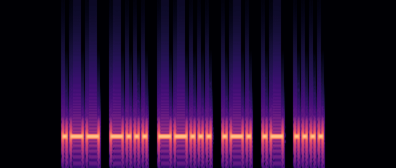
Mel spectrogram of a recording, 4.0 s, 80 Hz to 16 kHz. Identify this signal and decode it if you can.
Morse code, heard as a keyed tone, about 36 wpm, 700 Hz. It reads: WB7RAH
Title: Speed Racing - USA 2x3 Call Signs 30wpm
